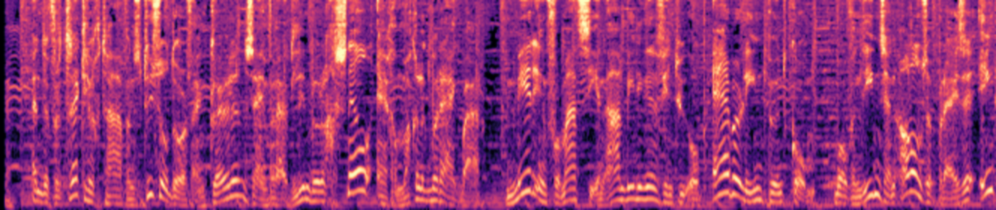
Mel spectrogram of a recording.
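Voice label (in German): Dutch Dynamisch; Fremdtake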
